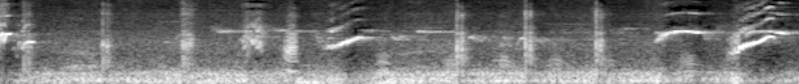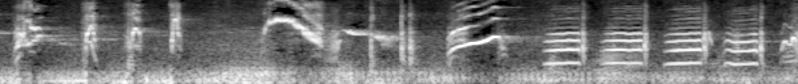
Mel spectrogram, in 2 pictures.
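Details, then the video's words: Javan myna singing gacor: clicks and chatter broken by loud rising whistled sweeps, then a closing series of evenly spaced, ringing harmonic notes, with a low steady background hum. "JALAK KEBO GACOR, SUARA JALAK KEBO"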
